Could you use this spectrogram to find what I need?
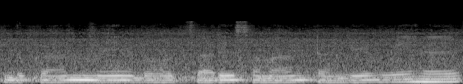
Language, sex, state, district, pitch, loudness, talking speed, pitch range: Hindi, male, Bihar, West Champaran, 100 Hz, -15 LUFS, 105 wpm, 100-105 Hz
